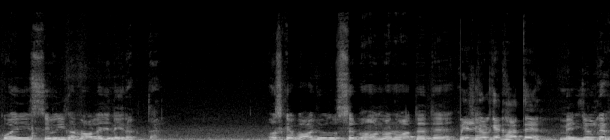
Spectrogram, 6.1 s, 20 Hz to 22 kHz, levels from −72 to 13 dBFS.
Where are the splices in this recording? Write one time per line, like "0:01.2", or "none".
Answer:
0:04.6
